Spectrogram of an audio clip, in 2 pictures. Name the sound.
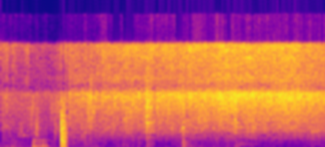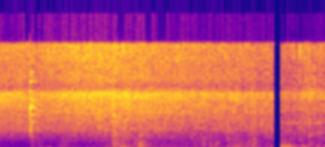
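cashews and half tomato frying in pan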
